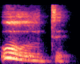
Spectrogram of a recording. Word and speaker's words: would: 우 다시 우 한 번 더 우드까지 발음할게요. 우드 다시 우드 어 드 아니야.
